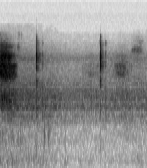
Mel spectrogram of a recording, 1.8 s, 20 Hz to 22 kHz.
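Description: Three sharp, faint computer mouse clicks spaced evenly apart, selecting parts of a 3D model in a quiet room with no talking.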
